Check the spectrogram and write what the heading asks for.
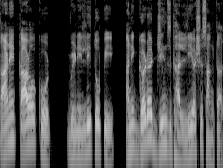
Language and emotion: Goan Konkani, neutral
